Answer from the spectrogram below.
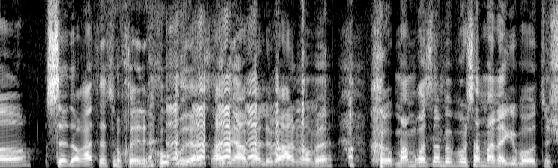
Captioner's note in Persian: خنده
